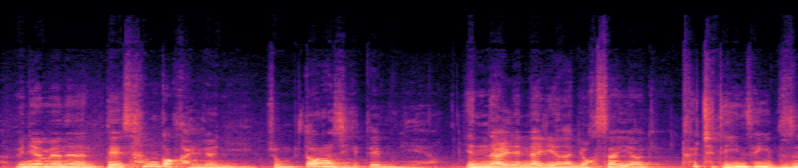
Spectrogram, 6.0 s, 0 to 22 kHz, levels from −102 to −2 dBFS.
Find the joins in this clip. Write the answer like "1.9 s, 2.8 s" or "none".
3.3 s

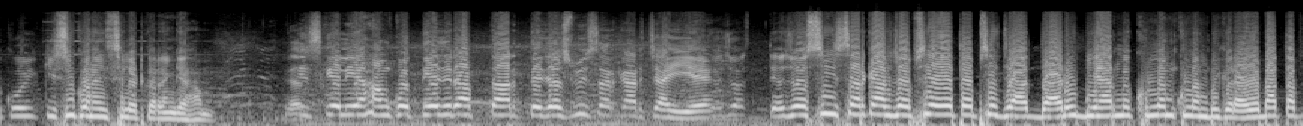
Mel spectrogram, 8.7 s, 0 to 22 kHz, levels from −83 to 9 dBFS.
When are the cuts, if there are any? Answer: 2.0 s, 4.9 s

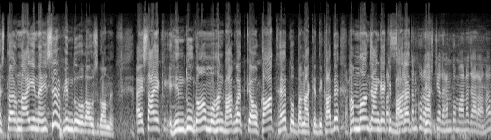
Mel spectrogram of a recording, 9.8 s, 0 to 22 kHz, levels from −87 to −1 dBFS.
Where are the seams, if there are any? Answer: none

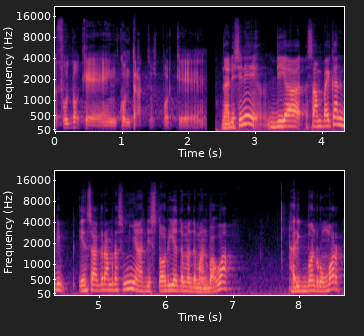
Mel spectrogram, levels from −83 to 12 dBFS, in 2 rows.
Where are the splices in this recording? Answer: 2.2 s

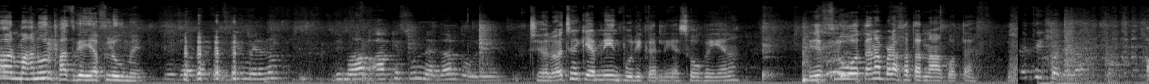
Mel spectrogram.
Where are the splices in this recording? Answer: none

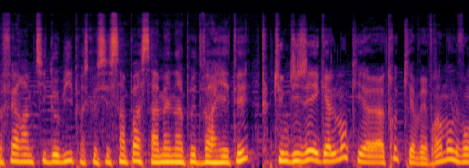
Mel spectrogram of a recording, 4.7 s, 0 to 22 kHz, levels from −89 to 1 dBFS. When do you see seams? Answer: 2.8 s

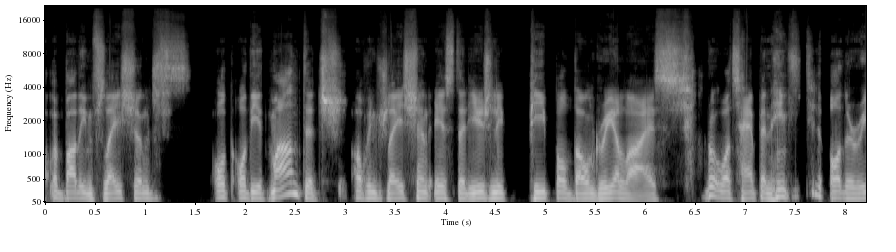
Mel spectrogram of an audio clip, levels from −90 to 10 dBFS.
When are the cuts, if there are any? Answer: none

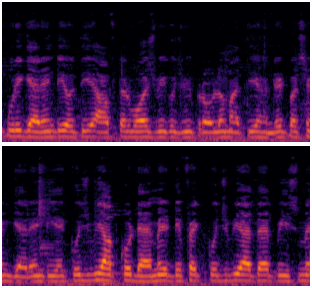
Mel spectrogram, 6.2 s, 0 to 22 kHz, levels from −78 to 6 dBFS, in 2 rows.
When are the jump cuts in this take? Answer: none

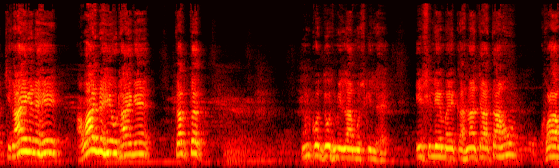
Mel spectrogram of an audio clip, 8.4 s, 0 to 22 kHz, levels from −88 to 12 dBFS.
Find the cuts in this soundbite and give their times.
none

